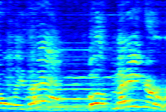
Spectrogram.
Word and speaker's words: Mater: not only that but mater rhymes with tater too come on let's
